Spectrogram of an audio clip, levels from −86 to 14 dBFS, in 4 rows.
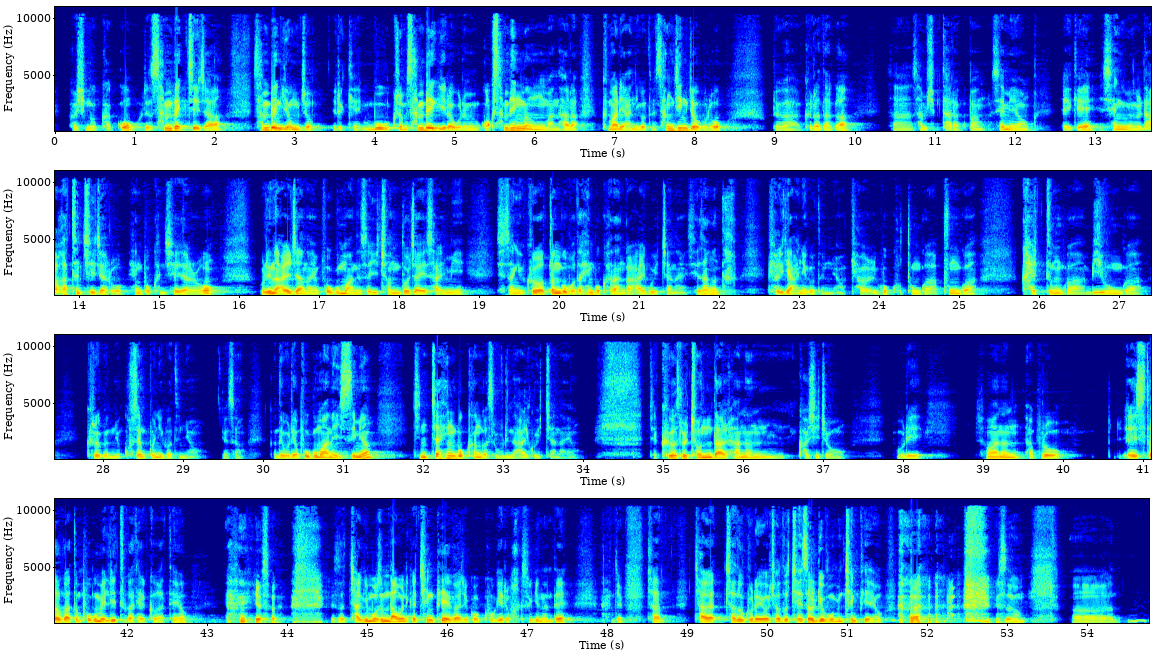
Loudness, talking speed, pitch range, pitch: -17 LUFS, 290 characters per minute, 100-125 Hz, 110 Hz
